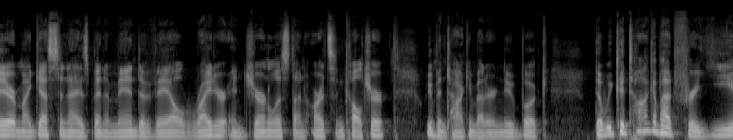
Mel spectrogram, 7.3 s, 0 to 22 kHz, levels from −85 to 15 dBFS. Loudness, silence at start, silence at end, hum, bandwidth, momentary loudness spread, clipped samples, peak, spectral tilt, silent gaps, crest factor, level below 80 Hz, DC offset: -27 LUFS; 0 s; 0 s; none; 14.5 kHz; 6 LU; under 0.1%; -8 dBFS; -5.5 dB/octave; none; 18 dB; -46 dBFS; under 0.1%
